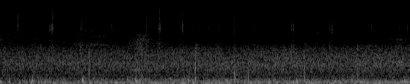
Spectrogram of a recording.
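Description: Footsteps walking along a tarmac lane: an even tread of sharp taps, about two to three a second, over a low steady rumble.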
